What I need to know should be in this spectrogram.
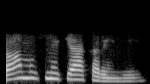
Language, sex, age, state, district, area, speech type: Hindi, female, 60+, Uttar Pradesh, Mau, rural, conversation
